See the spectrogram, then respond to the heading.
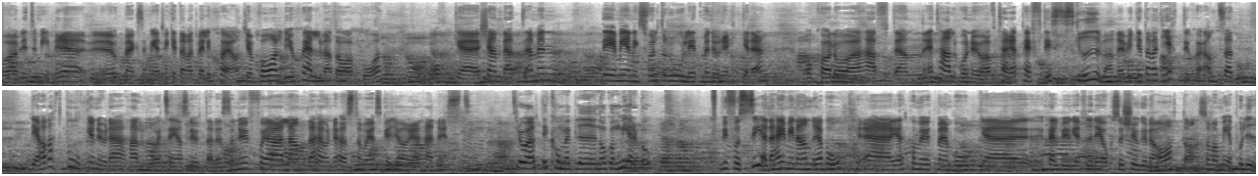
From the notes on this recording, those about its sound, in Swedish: Bokmässan. I folkmyllret bland montrar och böcker där vi fångat röster från lässugna besökare, skribenter och arrangörer.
